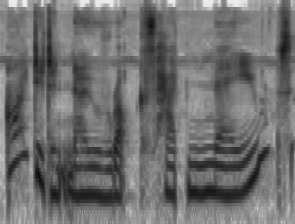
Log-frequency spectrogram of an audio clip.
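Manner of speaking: very slow, drawn-out astonishment; shocked. Acted. Young giraffe hearing rocks have names, drawn-out shock. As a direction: stretch it out in disbelief.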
